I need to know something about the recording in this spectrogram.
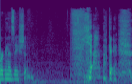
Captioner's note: laugh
